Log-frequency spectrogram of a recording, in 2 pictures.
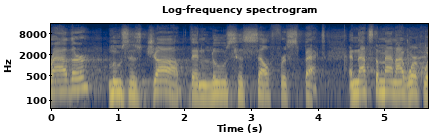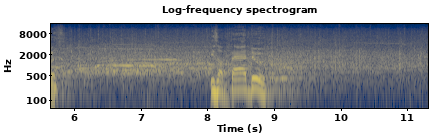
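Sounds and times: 
speech: 0.0 - 6.0, 8.0 - 9.1
audience applause: 5.2 - 11.3.

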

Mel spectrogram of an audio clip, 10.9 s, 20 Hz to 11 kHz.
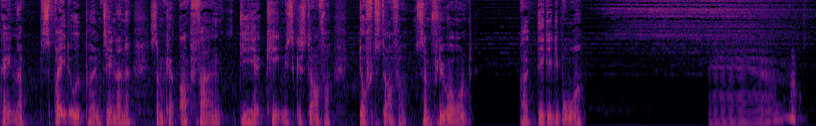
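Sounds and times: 
speech: 0.0 - 7.9, 9.4 - 10.8
single cow mooing: 9.5 - 10.8.

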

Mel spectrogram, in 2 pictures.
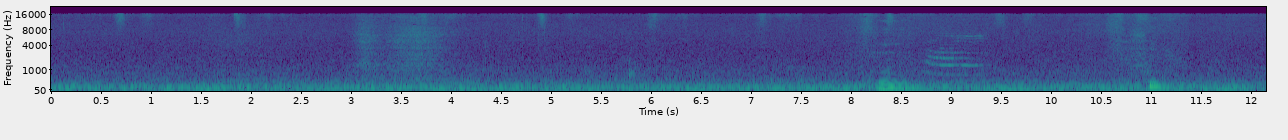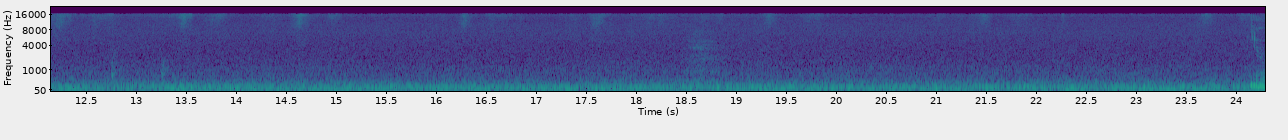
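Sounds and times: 
steady low droning hum: 0.0 - 24.2
female cat meowing: 8.7 - 9.4.

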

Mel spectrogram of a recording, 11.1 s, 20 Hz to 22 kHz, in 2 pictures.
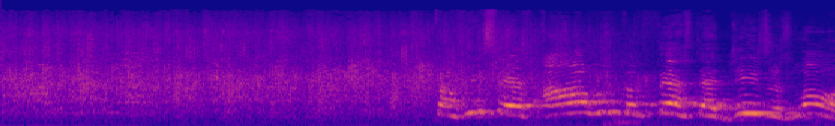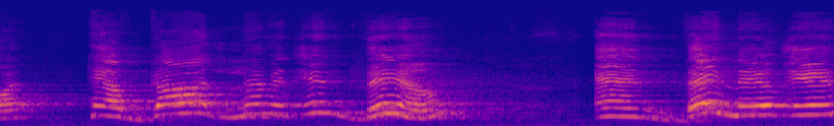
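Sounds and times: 
church congregation clapping hands in praise: 0.0 - 4.6
speech: 2.9 - 8.6, 9.5 - 11.1.

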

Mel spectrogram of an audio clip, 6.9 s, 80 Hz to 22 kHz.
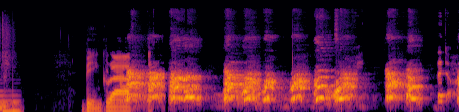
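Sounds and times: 
speech: 1.3 - 2.3
guard dog barking at a person near the house: 1.9 - 6.8.

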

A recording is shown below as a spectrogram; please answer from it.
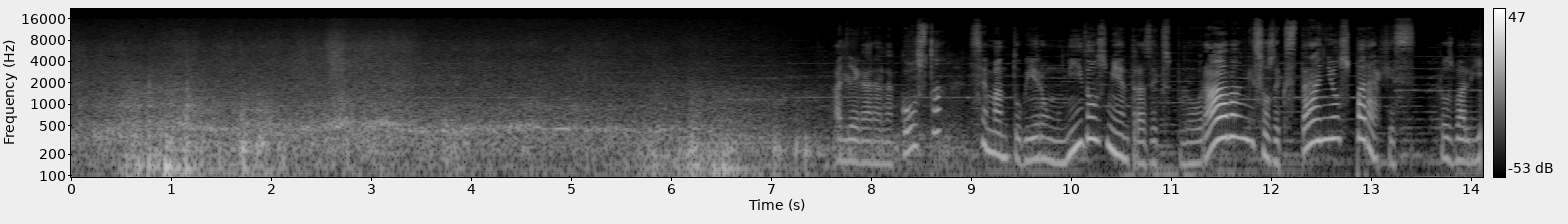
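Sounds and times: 
rain or surf-like noise in a storm at sea: 0.0 - 9.4
deep rolling thunder in a storm at sea: 0.0 - 10.4
speech: 7.8 - 14.1.

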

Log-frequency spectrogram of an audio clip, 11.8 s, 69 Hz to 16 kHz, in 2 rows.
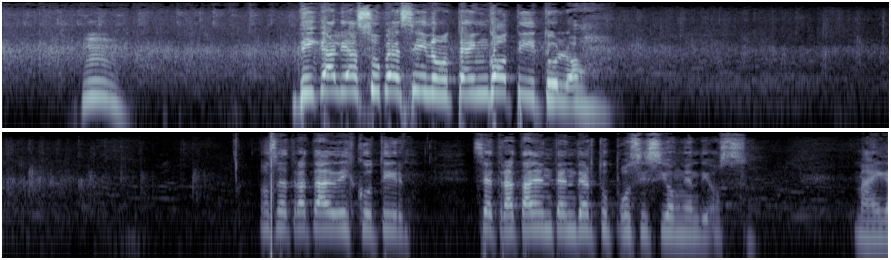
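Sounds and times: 
congregation applauding: 0.0 - 7.3
speech: 0.5 - 1.0, 1.9 - 4.1, 7.6 - 11.0, 11.6 - 11.8.

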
